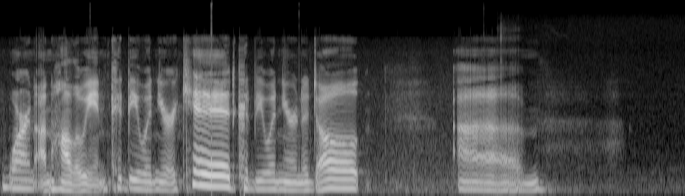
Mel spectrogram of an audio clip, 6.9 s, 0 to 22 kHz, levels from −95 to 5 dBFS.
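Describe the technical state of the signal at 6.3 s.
At 6.3 s the speech signal is intact, with nothing beyond the light, even coding of a lossy codec that runs through the whole clip.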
